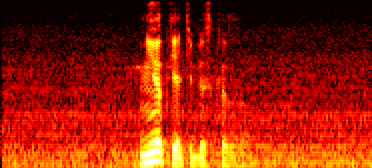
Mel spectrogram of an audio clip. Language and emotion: Russian, angry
